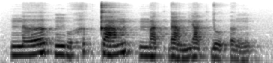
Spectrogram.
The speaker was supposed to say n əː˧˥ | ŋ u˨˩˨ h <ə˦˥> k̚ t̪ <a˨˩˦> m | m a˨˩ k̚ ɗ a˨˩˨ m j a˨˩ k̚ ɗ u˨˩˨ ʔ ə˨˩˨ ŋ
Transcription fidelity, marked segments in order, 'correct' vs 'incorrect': correct, incorrect: a˧˥

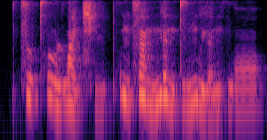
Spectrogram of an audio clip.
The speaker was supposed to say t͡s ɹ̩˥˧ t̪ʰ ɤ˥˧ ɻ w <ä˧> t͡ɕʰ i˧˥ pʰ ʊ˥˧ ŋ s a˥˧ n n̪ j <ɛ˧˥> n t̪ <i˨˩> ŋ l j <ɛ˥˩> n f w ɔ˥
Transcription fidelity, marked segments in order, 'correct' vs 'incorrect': incorrect: ä˥˩, incorrect: ɛ˥˩, incorrect: i˧˥, incorrect: ɛ˧˥

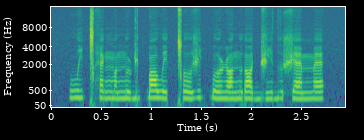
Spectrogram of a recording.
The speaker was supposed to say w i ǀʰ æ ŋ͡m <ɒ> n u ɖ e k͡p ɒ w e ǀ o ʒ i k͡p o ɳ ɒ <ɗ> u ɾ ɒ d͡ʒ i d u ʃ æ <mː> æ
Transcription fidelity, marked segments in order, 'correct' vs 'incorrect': correct, incorrect: n, correct

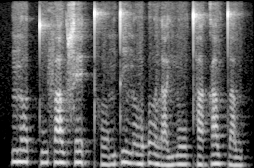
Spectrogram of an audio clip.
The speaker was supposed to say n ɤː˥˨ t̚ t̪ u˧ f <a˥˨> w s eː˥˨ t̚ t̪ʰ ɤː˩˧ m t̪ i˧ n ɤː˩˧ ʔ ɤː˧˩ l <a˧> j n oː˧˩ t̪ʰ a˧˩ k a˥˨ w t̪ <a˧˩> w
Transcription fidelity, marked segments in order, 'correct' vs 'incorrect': correct, incorrect: a˩˧, incorrect: a˩

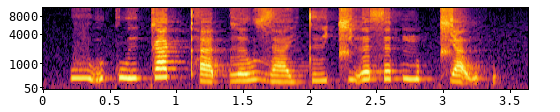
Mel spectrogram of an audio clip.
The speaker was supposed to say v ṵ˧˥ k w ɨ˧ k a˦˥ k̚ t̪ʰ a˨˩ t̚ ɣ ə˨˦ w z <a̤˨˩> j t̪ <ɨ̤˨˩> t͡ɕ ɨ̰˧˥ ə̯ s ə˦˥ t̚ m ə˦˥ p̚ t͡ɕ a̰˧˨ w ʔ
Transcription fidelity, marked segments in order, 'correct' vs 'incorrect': correct, incorrect: ɨ˨˦

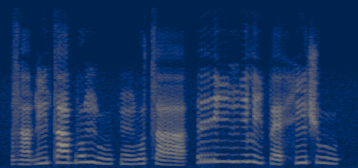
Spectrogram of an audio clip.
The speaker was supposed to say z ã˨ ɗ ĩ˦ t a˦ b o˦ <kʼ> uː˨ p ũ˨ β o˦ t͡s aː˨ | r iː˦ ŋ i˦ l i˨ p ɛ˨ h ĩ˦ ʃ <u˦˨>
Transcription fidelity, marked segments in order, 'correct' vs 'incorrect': incorrect: ŋ, correct

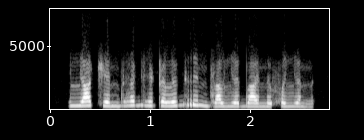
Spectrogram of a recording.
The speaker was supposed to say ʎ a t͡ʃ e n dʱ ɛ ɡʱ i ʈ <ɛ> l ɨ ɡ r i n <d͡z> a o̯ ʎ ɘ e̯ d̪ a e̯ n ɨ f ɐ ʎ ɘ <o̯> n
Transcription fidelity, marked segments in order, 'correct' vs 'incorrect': incorrect: ɘ, correct, incorrect: none

